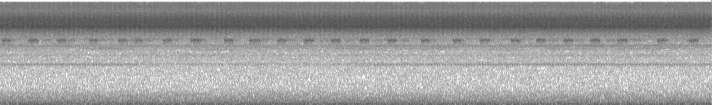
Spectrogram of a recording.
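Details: In a forest at night, a cricket chirps in bright, high, evenly spaced pulses, about three to four a second, over a continuous shrill insect trill and faint low rumble.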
